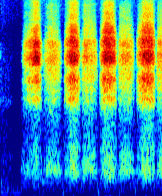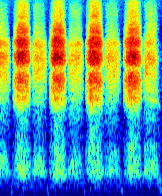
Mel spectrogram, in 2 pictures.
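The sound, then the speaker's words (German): Breathing in and out while the mouth holds a sustained "sh" position, making a rhythmic series of many hissy breath bursts that alternate between stronger and softer strokes at a steady, unhurried pace, with no talking. “indem Sie in der SCH-Stellung verbleiben und dann Ein- und Ausatmen durch dieses SCH nehmen. Es hört sich so an.”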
